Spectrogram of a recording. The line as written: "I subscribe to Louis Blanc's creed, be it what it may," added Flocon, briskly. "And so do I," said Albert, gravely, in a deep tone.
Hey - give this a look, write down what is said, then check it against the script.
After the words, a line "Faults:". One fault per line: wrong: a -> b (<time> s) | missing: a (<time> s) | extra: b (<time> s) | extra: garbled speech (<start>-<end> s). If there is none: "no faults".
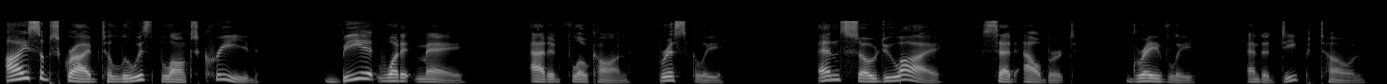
"I subscribe to Louis Blanc's creed, be it what it may," added Flocon, briskly. "And so do I," said Albert, gravely, and a deep tone.
Faults:
wrong: in -> and (12.5 s)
